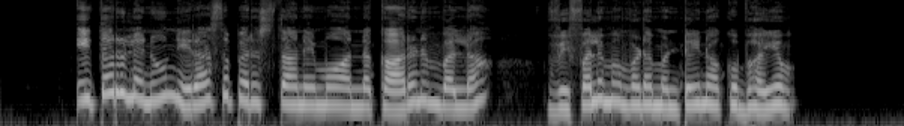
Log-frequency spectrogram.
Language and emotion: Telugu, fearful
